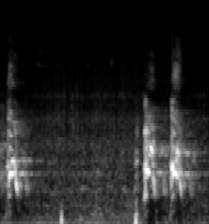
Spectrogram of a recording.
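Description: A small dog tied up at a farm where alpacas roam barks in short, loud bursts, one at the start and two closer together near the end, with quiet gaps in between.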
